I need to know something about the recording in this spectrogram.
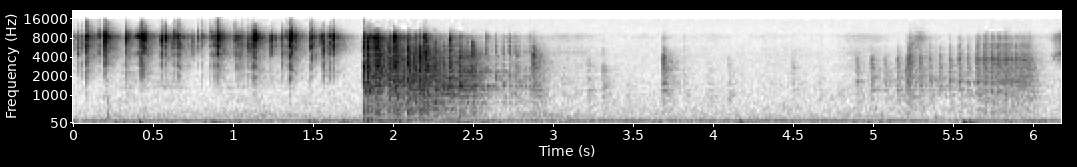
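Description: Three dice shaken with a quick rattle for about two seconds, then thrown down on the table, clattering as they tumble, with a few last clicks as they settle.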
